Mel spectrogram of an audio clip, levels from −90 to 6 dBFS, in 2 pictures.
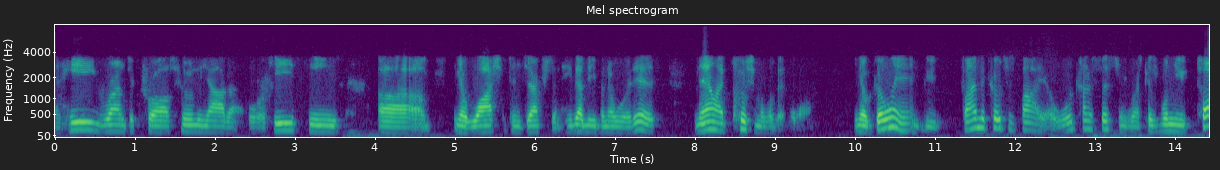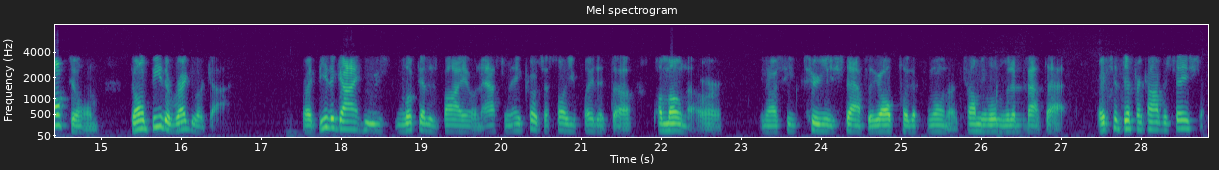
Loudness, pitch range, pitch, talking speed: -24 LUFS, 120-160 Hz, 130 Hz, 205 wpm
